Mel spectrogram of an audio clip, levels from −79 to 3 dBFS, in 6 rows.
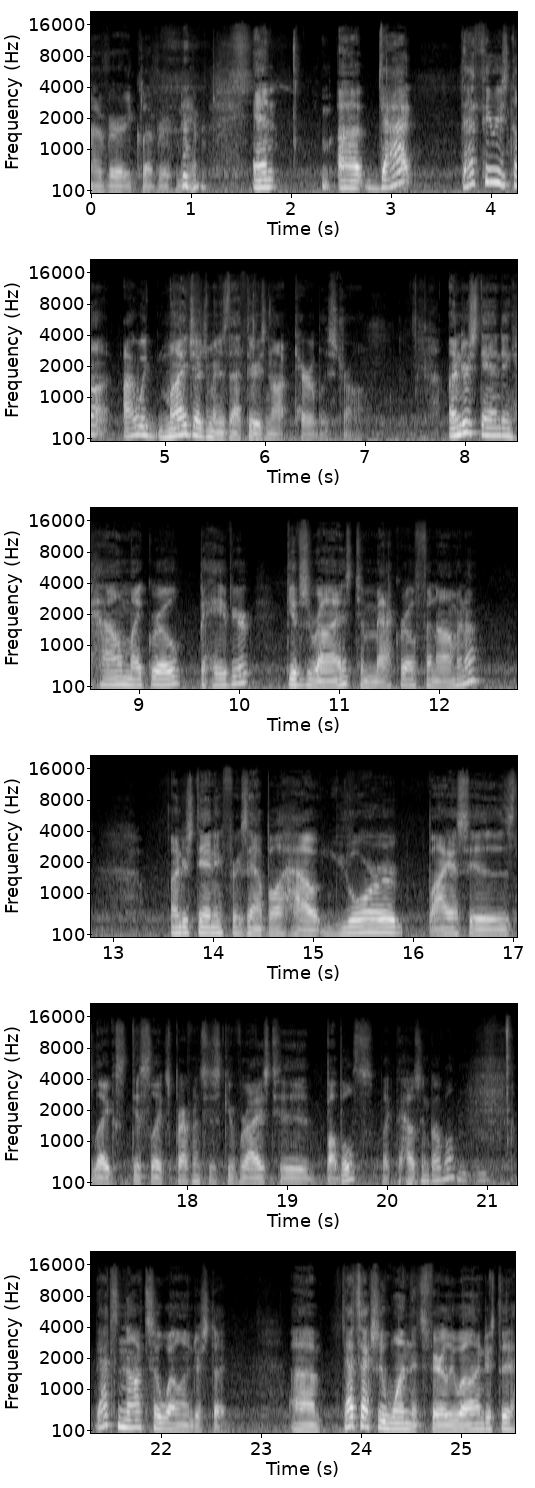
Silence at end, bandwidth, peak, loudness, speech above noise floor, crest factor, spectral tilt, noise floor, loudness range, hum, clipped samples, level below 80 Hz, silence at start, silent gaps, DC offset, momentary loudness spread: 0 s; 16 kHz; 0 dBFS; -17 LUFS; 23 dB; 16 dB; -6.5 dB/octave; -39 dBFS; 5 LU; none; under 0.1%; -42 dBFS; 0 s; none; under 0.1%; 13 LU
